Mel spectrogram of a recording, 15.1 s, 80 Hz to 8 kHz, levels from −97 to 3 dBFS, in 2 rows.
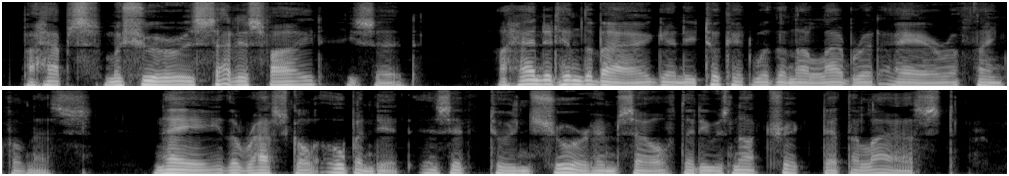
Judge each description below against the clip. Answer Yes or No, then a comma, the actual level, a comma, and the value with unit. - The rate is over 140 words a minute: Yes, average, 155 wpm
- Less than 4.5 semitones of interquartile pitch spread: Yes, average, 3.0 semitones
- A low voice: Yes, low, 115 Hz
